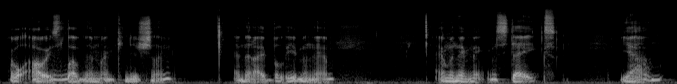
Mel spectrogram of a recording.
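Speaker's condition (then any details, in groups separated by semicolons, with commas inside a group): ALS; slowly progressing form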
